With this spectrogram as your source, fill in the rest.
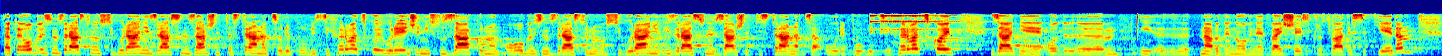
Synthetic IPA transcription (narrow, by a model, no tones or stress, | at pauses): d̪akle̞o̞bʋe̞znozd̪ɾafst̪ʋe̞noosiɡuɾaːɲeizd̪ɾafst̪ʋe̞nazaːʃt̪it̪ast̪ɾanat̪sauɾe̞publit̪sixr̩ʋat̪skojuɾeːd͡ʑe̞nisuzaːko̞no̞mo̞obʋeznozd̪ɾafst̪ʋe̞no̞mosiɡuɾaːɲuʔizd̪ɾast̪ʋe̞no̞jzaːʃt̪it̪ist̪ɾanat̪saʔuɾe̞publit̪sixr̩ʋat̪sko̞j | zad̪ɲeʔod̪ | naːɾod̪neno̞ʋined̪ʋaːesʃe̞ːst̪̚kɾozd̪ʋaːd̪ese̞t̪jed̪an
